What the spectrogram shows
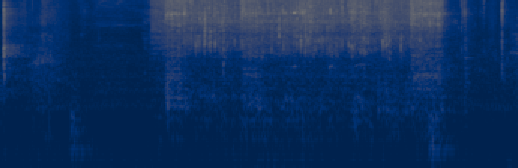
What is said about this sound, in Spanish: Ahora hay que tener cuidado porque si hago así en los ojos, ¡oh! pica un montón. Lo mejor es poner debajo del agua y se va todo.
